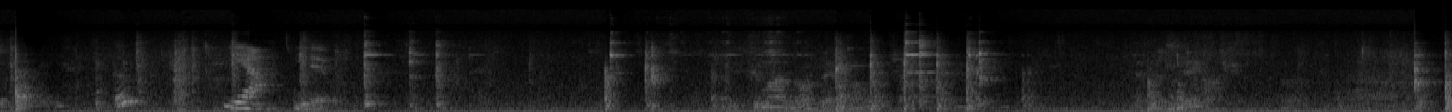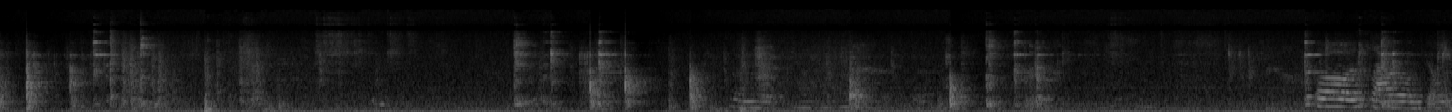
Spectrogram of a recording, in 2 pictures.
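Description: A spoon clinks against a bowl.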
